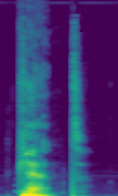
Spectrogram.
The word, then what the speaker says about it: can't: But to express the negative, C-A-N apostrophe T, we stress the modal verb, can't. Finally, let's discuss the pronunciation of C-A-N-T with regards to the T sound. As I mentioned before, Americans, native speakers, when they're speaking, they usually don't pronounce the T. That's because in American English, if a T comes before a consonant, an American will often replace the aspirated T, t, with what's called a glottal stop.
